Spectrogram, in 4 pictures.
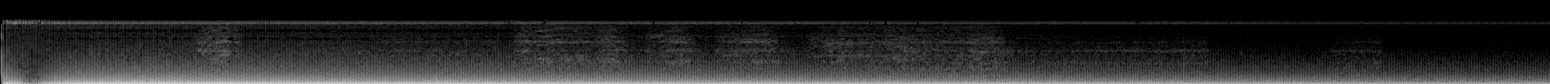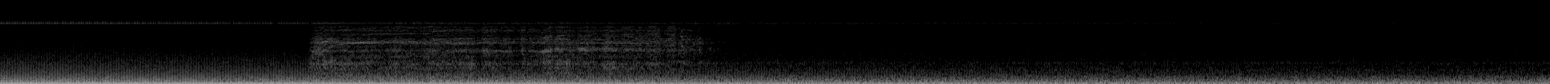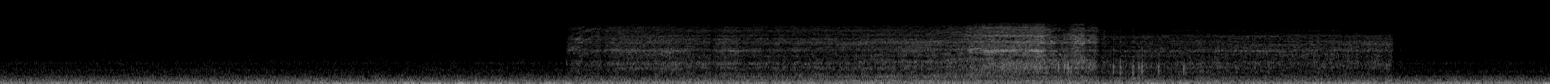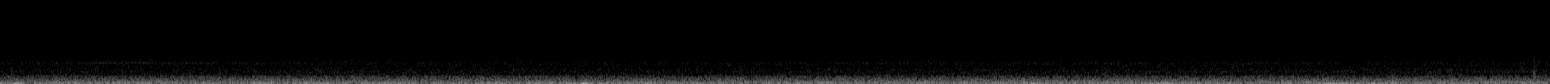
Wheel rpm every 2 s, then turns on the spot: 0, 0, 0, 0, 0, 0, 0, 0, 0, 0, 0, 0, 0, 0, 0, 0, 0, 0, 0, 0, 0, 0, 0, 0, 0, 0, 0, 0, 0, 0, 0.
none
